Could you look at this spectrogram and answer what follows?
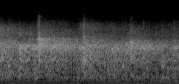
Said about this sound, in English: It's kind of weird to be clapped for that. Thank you.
